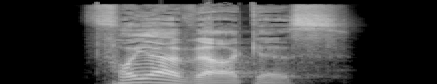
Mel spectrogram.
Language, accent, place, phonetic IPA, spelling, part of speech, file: German, Germany, Berlin, [ˈfɔɪ̯ɐvɛʁkəs], Feuerwerkes, noun, De-Feuerwerkes.ogg
- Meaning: genitive singular of Feuerwerk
